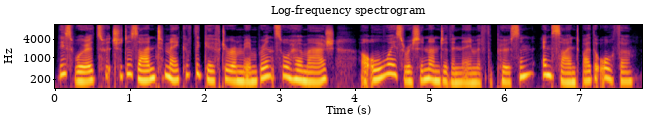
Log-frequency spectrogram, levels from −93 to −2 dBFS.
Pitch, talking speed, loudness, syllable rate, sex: 205 Hz, 215 wpm, -18 LUFS, 6.1 syllables/s, female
